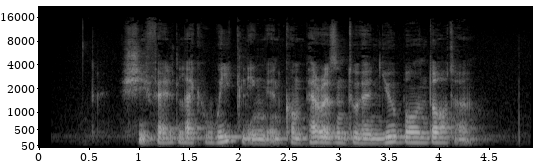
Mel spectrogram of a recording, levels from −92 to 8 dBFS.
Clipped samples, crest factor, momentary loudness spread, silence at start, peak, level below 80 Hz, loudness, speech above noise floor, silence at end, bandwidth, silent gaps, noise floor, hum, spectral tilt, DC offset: under 0.1%; 20 dB; 8 LU; 0.85 s; -12 dBFS; -80 dBFS; -32 LUFS; 29 dB; 0.55 s; 16 kHz; none; -61 dBFS; none; -6 dB/octave; under 0.1%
